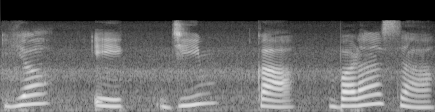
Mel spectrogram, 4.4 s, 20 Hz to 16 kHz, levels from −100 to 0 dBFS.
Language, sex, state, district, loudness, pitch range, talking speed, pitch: Hindi, female, Bihar, West Champaran, -17 LUFS, 210-270 Hz, 85 wpm, 230 Hz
